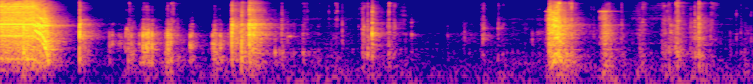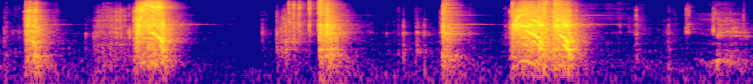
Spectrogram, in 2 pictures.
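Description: A power drill with a Bosch hole saw whirs in repeated short bursts, starting and stopping about ten times, loud and close with brief pauses between.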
